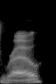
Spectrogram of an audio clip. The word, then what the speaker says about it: rho: r is it's pronounced it's spelled rho it's pronounced row if you draw it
